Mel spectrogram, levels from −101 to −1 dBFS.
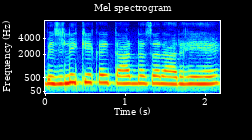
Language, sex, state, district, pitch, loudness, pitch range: Hindi, female, Bihar, Bhagalpur, 285 Hz, -22 LUFS, 275-305 Hz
